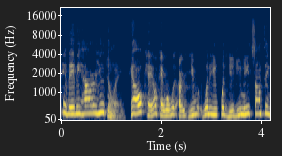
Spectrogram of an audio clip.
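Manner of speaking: gentle comforting tone. Showing how to speak to an emotional daughter, the speaker demonstrates a gentle, comforting tone. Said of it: "You see how my tone changes?".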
